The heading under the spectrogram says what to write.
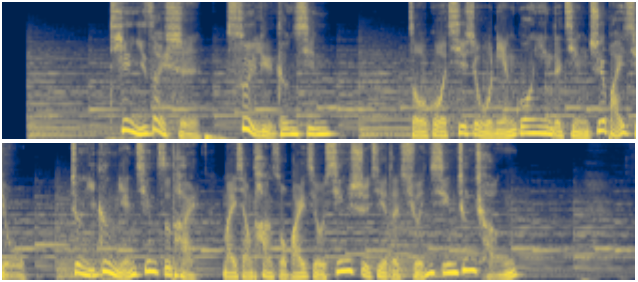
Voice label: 男 专题宣传 大气活力; 白酒企业

